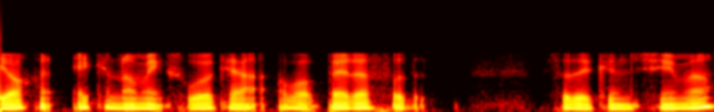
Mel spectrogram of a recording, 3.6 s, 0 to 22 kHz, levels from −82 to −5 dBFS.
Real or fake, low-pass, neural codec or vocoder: real; 3.6 kHz; none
